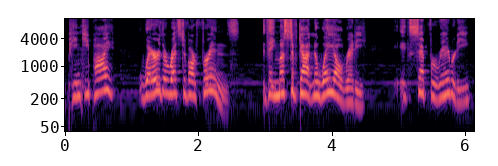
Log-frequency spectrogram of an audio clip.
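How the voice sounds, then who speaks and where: Casting: a woman for an anxious young mare in a dark storybook tale, breathless, highly expressive. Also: normal speed. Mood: urgent panic. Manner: breathless, urgent. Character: frightened young female pony, urgent and protective. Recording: music behind.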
